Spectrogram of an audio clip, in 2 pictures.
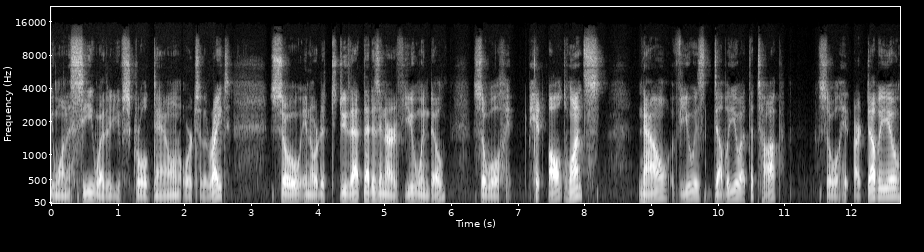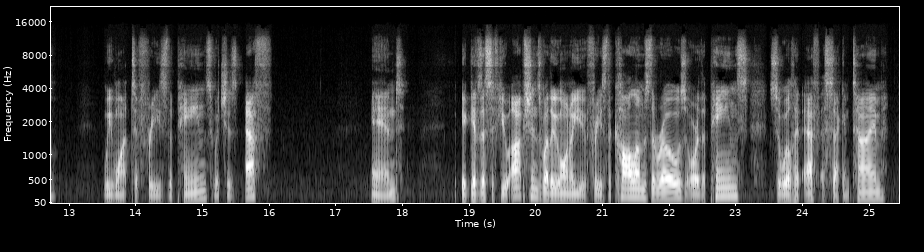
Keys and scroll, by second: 7.8 alt+f.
